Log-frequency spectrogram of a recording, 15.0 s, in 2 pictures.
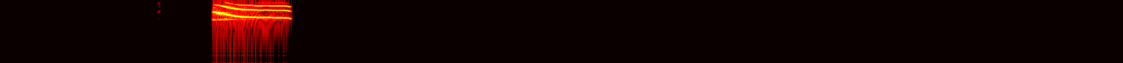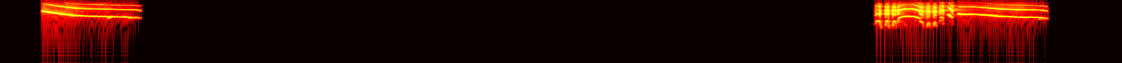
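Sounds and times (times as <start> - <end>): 
bird downslurred whistle: 1.4 - 2.0, 7.8 - 8.5, 13.3 - 14.5.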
